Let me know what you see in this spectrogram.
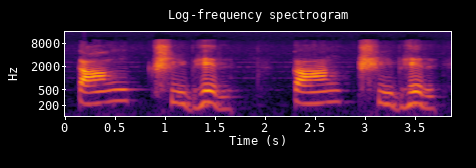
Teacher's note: काच्या पुढे जो ङ दिसतोय तो कावरचा अनुस्वार आहे. क ख ग घ ङ मधला तो उच्चार आहे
